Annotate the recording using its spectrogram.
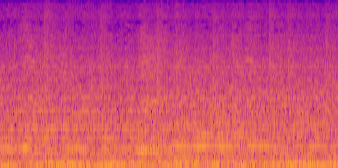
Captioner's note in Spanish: Quejidos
